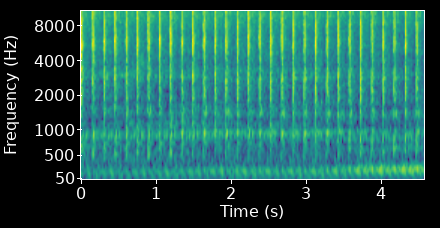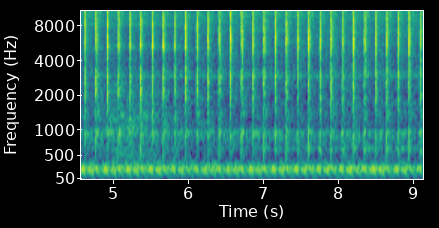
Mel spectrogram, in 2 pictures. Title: 2003 vw jetta 24v engine knockin!!!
